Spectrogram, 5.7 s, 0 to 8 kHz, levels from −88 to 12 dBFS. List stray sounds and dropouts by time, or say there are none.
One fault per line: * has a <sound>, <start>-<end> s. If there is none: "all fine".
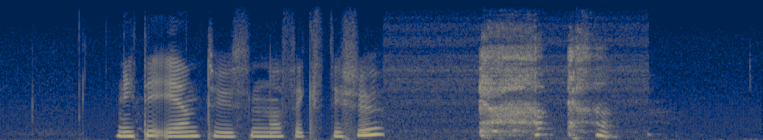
* has a cough, 3.6-4.7 s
